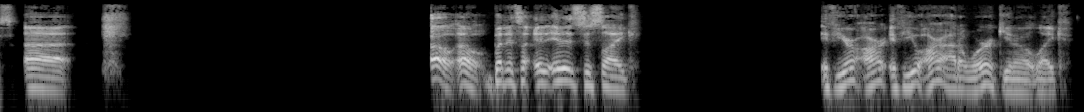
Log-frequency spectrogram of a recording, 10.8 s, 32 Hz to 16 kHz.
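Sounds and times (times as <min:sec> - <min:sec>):
speech: 0:00.0 - 0:01.2, 0:04.4 - 0:06.5, 0:08.2 - 0:10.8
person sneezing: 0:01.0 - 0:01.3.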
